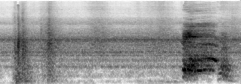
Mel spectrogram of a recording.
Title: beo belajar bicara dan batuk.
